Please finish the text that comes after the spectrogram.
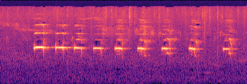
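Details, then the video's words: Grey-headed woodpecker call: a series of about ten clear whistled notes on a near-even pitch, delivered at roughly three per second, gradually slowing and growing slightly harsher toward the end, in a quiet setting. "Chamada do pica pau de cabeça cinzenta! Som do pica pau de cabeça cinza!"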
